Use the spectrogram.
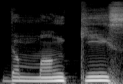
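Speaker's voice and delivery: usual speaking voice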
